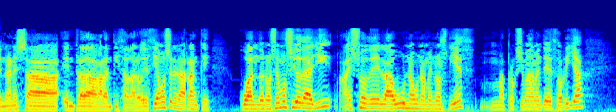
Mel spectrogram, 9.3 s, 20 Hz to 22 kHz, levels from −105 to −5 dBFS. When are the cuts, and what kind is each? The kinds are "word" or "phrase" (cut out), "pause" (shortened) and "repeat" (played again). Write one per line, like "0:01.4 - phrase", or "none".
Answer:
none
